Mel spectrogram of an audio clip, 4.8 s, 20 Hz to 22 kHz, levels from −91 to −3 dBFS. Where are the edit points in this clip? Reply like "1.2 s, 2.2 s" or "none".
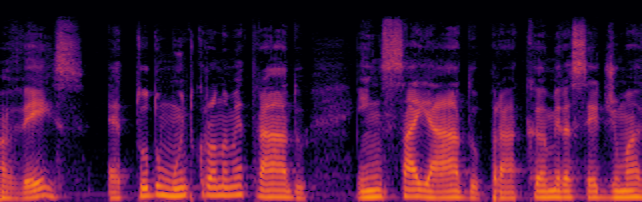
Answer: none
